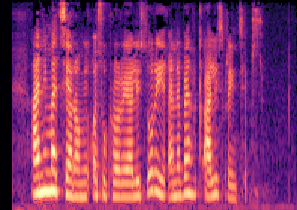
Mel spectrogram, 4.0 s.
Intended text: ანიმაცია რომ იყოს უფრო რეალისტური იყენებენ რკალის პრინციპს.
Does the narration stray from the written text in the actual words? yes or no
no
